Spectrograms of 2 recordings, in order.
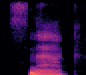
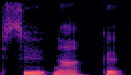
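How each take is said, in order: First: "snack" in one beat, s straight into n; English SNACK, closed on the k; one-syllable English. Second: "sunaku" slowly in three beats; SNACK split su-na-ku with added vowels; katakana English. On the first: Teacher contrasting with katakana, one-syllable English. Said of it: "a one syllable word". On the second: Teacher showing the changed word, katakana English. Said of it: "into a three syllable word". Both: Shown as a demonstration.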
